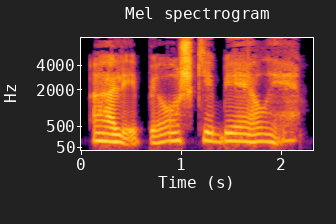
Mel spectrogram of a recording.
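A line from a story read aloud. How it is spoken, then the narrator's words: Disappointed old woman sighing. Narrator (Russian): старуха ... разочарованно вздохнула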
